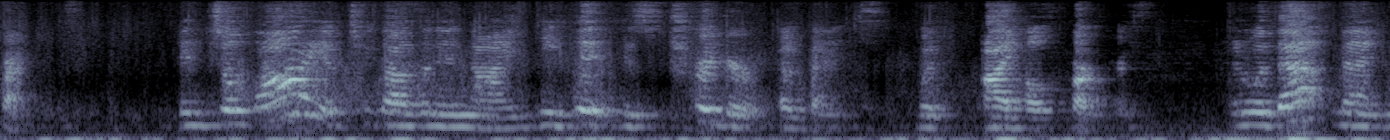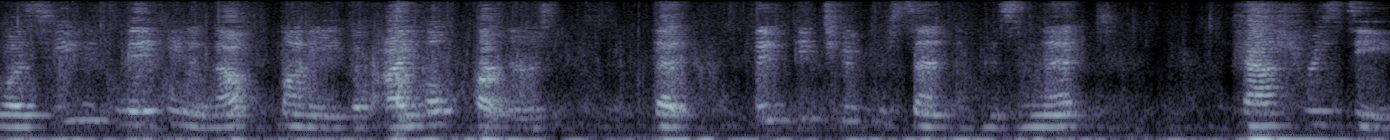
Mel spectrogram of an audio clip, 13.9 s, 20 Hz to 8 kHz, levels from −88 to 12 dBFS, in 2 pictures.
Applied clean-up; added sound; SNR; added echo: neural separator model SepFormer DNS4.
